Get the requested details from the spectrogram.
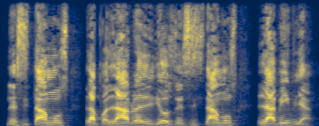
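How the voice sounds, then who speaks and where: A man preaching a sermon, emphatic and repetitive, slowing down to stress scripture and putting rhetorical questions to his listeners. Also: on the high side. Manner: emphatic, repeats key phrases, slows down for scripture.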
